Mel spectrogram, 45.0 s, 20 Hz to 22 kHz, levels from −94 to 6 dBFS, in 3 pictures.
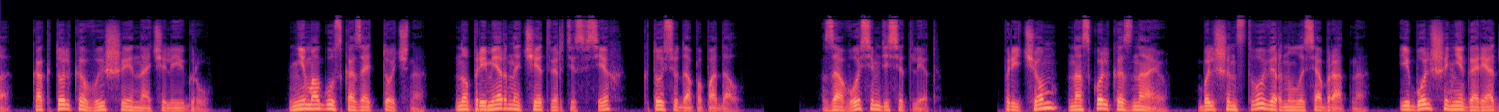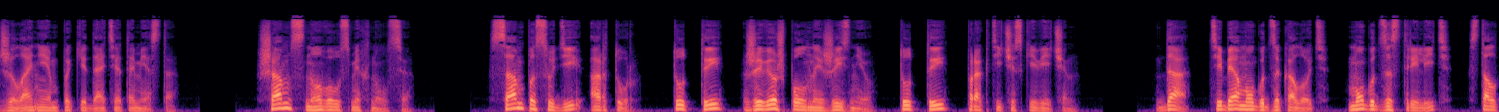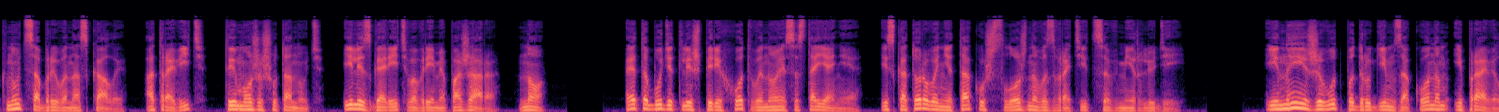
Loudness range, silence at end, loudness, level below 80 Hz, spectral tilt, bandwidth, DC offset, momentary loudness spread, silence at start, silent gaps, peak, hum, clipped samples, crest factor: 3 LU; 0 s; -19 LUFS; -46 dBFS; -5.5 dB/octave; 12 kHz; under 0.1%; 12 LU; 0 s; 2.36-2.66 s, 7.69-7.99 s, 9.66-9.97 s, 17.04-17.34 s, 19.36-19.69 s, 26.05-26.35 s, 35.70-36.00 s, 42.10-42.40 s; -2 dBFS; none; under 0.1%; 16 dB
